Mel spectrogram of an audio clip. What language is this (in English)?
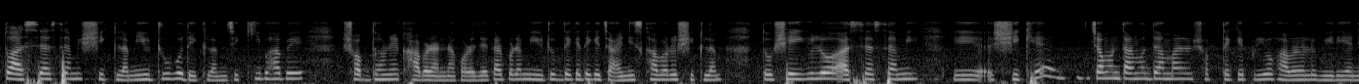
Bangla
